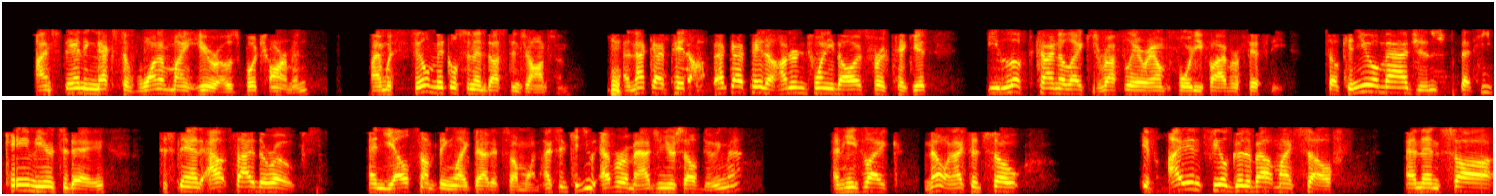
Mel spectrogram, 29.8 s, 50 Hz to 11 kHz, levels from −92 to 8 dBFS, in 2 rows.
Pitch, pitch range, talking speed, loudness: 155 Hz, 135-180 Hz, 175 wpm, -19 LUFS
